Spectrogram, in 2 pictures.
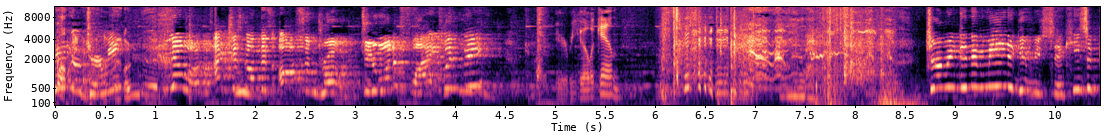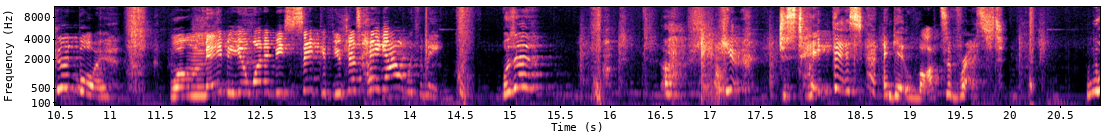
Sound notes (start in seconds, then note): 6.1 pizza splatting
